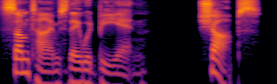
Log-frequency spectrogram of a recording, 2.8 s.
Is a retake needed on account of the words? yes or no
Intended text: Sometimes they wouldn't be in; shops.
yes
